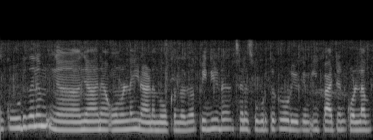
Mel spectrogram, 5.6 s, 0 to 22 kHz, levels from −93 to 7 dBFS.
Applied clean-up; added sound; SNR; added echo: none; none; none; none.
